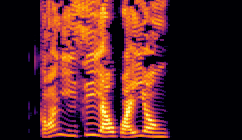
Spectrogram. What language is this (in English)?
Cantonese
